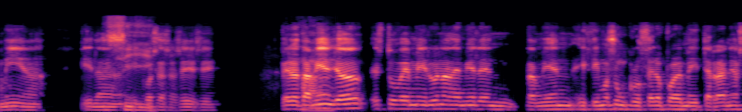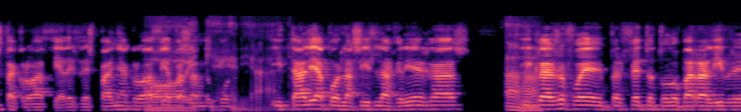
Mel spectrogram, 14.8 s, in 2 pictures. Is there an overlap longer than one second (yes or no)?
yes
